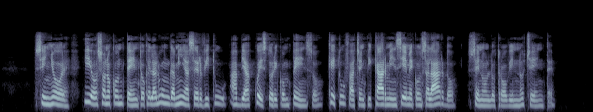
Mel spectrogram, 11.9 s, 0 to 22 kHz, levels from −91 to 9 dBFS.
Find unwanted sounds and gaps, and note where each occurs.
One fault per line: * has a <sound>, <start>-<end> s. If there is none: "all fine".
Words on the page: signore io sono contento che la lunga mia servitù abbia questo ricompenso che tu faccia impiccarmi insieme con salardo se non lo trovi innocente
all fine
